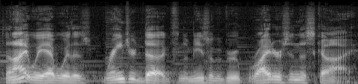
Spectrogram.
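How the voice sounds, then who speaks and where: A man hosting an interview podcast, asking measured, courteous questions. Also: fairly low pitch, soft background music.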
